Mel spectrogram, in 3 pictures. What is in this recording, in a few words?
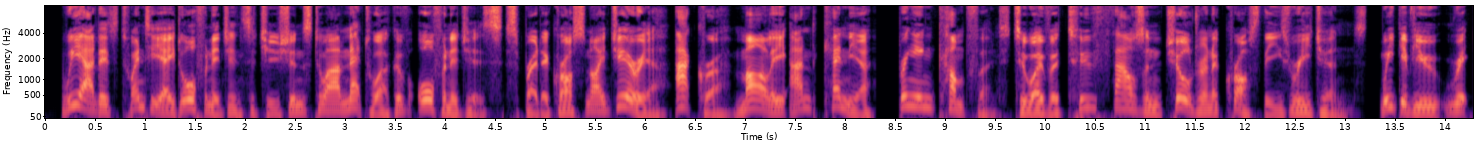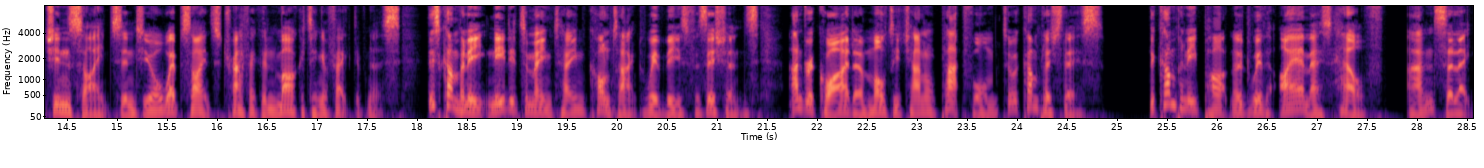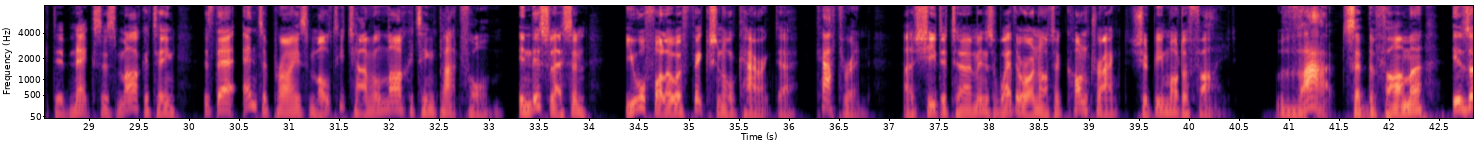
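narration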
